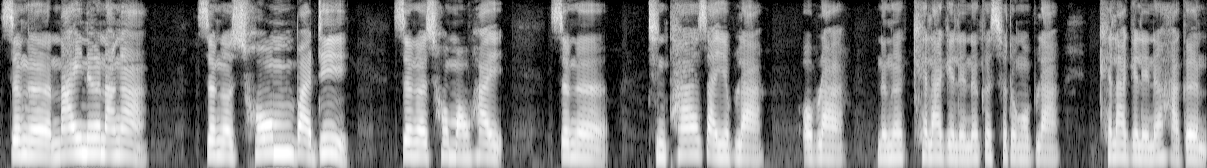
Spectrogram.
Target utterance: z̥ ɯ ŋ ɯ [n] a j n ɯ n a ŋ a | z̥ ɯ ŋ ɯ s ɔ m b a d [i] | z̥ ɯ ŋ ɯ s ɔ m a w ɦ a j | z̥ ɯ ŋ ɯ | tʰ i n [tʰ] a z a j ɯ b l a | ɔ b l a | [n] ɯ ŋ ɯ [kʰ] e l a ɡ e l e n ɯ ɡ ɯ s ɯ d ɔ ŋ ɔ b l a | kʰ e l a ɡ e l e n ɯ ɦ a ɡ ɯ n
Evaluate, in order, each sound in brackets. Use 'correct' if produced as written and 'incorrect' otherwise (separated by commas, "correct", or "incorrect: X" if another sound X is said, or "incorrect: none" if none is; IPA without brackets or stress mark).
correct, correct, correct, correct, correct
